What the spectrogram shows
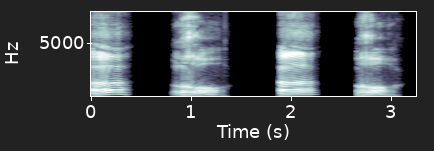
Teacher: Hamzah pangkal kerongkong. Huruf ghain hujung kerongkong.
